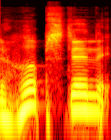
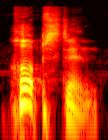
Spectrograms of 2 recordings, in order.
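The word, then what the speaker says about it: Hoopeston: There's a high school in Hoopston, Illinois. Spelled it is spelled hoop with an e s t o n, but it's pronounced Hoopston.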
